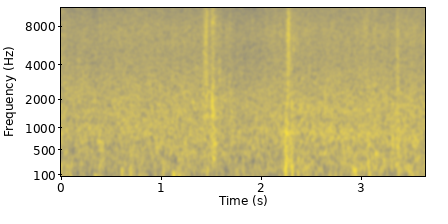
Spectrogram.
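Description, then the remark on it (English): A small, unnamed stream beside a public footpath gurgles and rushes steadily, a continuous watery wash with no pauses, broken only by a couple of brief knocks partway through. “You can really hear the stream beside me.”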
